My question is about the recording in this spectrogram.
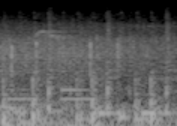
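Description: Live blues band vamping, with a steady bass line and drums to the fore, heard from an FM radio broadcast.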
